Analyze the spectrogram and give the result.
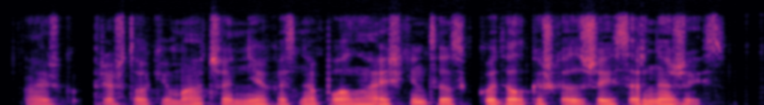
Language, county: Lithuanian, Vilnius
